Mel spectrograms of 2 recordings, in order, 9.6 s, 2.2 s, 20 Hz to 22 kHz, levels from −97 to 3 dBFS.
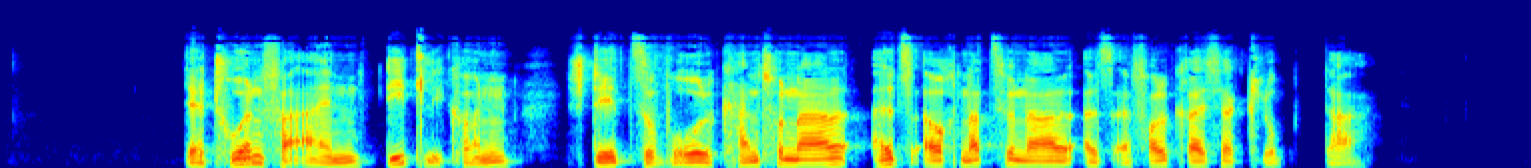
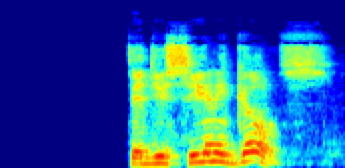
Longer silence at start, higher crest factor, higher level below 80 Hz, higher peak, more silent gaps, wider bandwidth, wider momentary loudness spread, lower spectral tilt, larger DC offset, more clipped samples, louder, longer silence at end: first, 1.15 s vs 0.8 s; first, 20 dB vs 14 dB; about the same, -56 dBFS vs -54 dBFS; about the same, 0 dBFS vs -2 dBFS; neither; about the same, 9.6 kHz vs 9.8 kHz; first, 11 LU vs 8 LU; first, -5.5 dB/octave vs -4 dB/octave; neither; neither; second, -19 LUFS vs -15 LUFS; first, 1.1 s vs 0.15 s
